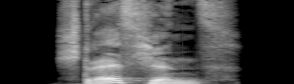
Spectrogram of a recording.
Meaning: genitive of Sträßchen
- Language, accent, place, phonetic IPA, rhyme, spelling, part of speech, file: German, Germany, Berlin, [ˈʃtʁɛːsçəns], -ɛːsçəns, Sträßchens, noun, De-Sträßchens.ogg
